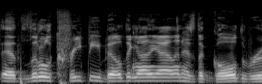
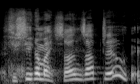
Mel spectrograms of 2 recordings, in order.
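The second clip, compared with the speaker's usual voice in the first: half-hearted, higher-pitched actor impression; Tom Hanks; 6 semitones higher than usual. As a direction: attempt the actor's voice and fail. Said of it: "I can't even do a Tom Hanks voice".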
